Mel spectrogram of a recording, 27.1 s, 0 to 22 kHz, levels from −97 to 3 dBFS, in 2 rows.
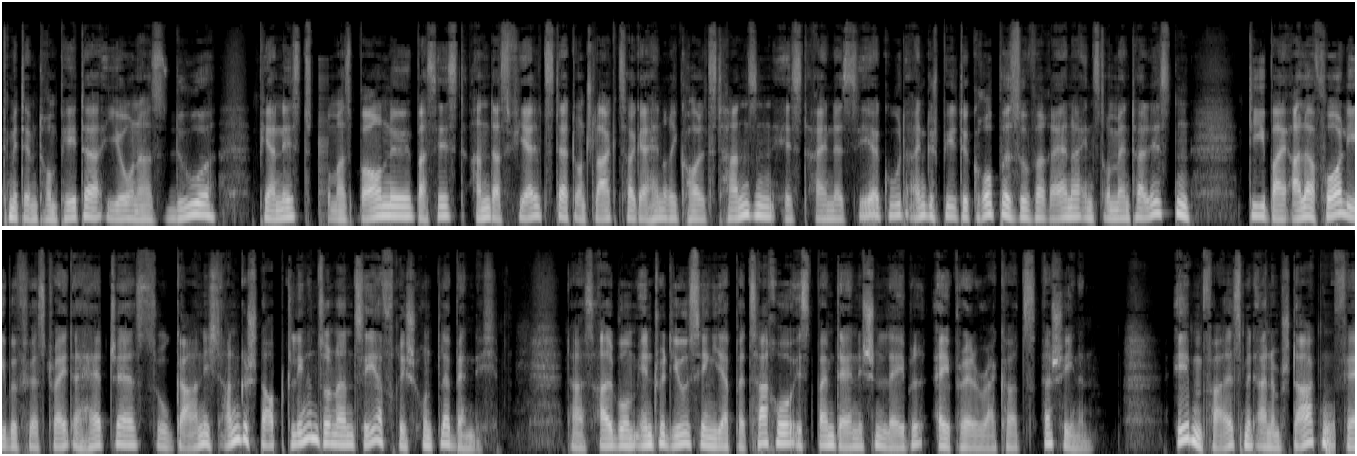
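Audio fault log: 3.17–3.35 s and 26.77–26.96 s: AAC frame loss with concealment. Each time, about 85 ms of coded audio went missing, which fits two lost frames, and the decoder covered the gap by re-using the last good spectrum with randomised phase and smoothed energy. Because the patch is rebuilt from stale spectral content, the speech there turns briefly smeared and noisy, with a hollow, phasey quality. The gap is too short for the fill to fade into silence.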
